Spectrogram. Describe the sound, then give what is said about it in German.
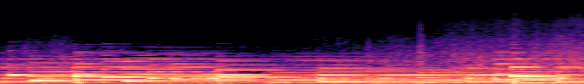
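Steady sea surf, heard from a path through grassy dunes, rushes softly beneath sustained, slowly shifting instrumental chords, a continuous wash of waves growing louder, with no voices. “Und das Rauschen des Meeres wird immer lauter.”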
